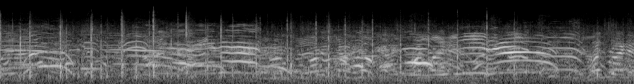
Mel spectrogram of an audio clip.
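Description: Several voices shouting and calling out over one another, short rising-and-falling yells that overlap throughout, with sharp clicks scattered among them.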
